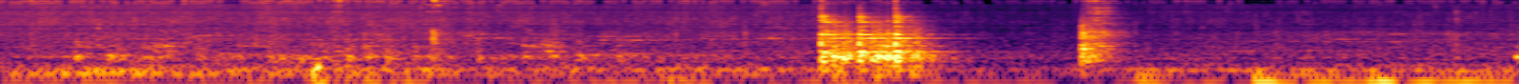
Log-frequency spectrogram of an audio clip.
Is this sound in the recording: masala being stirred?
yes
